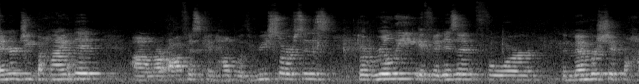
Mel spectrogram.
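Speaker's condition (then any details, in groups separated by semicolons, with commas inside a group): No condition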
